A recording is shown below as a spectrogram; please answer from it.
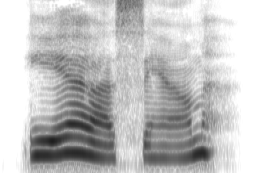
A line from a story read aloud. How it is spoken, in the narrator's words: he drawled slowly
